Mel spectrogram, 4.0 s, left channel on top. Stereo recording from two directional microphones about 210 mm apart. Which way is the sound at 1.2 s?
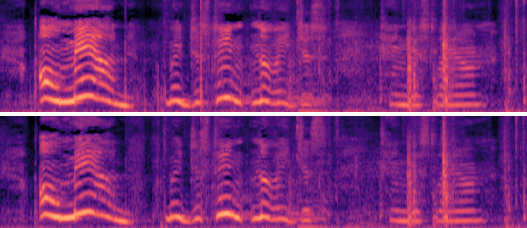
30° right (ahead or behind).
